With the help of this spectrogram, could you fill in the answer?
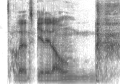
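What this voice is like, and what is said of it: Deep, put-on sexy voice. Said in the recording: “Your voice is almost getting deep enough... It's my sexy voice.”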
